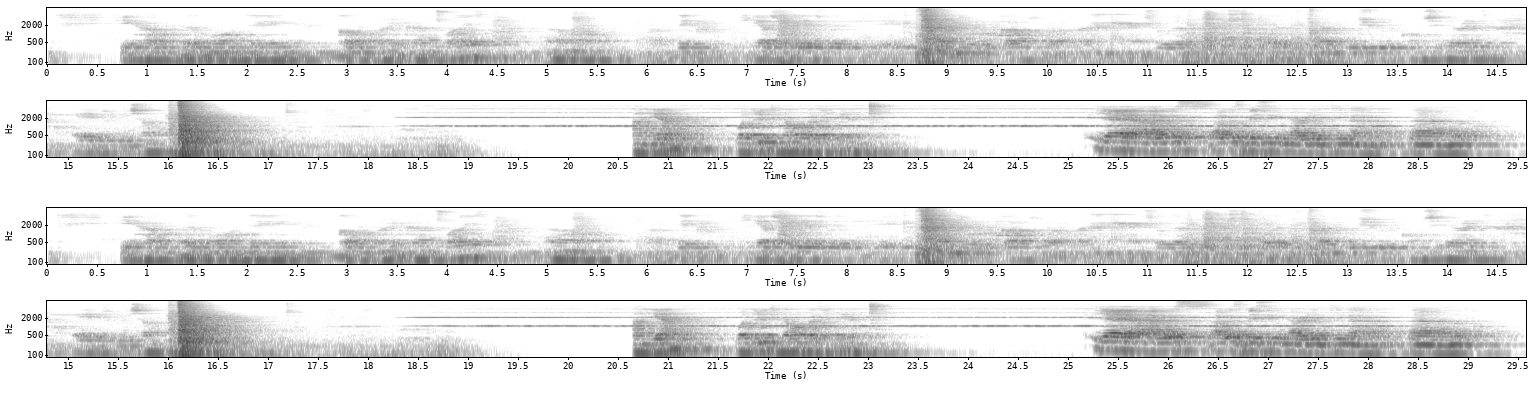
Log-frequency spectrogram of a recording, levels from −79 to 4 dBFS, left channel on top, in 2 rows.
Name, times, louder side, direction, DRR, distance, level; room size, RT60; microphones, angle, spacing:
voice 1, 0.1-18.0 20.6-21.2 21.7-23.1, right 1 dB, 20° left, -10 dB, 1.0 m, -42 dB
sound 1, 5.9-18.8, equal, 10° right, 0.6 m, -37 dB
sound 2, 18.3-28.2, left 1 dB, 75° left, 0.4 m, -43 dB
voice 2, 25.1-29.1, right 1 dB, 80° right, -7 dB, 0.6 m, -34 dB
2.7 x 2.6 x 2.5 m, 1.3 s
head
